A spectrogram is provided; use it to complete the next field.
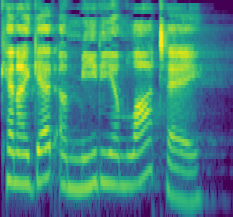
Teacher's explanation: Can I get a medium latte becomes kina get a medium latte.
